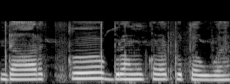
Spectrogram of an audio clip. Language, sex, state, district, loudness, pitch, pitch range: Hindi, female, Bihar, Darbhanga, -13 LUFS, 235 Hz, 230-245 Hz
